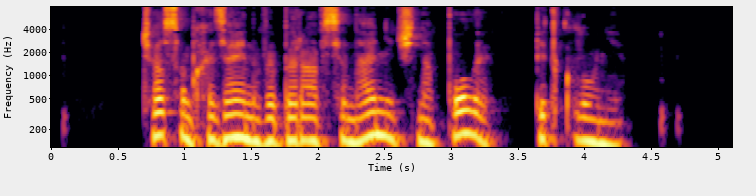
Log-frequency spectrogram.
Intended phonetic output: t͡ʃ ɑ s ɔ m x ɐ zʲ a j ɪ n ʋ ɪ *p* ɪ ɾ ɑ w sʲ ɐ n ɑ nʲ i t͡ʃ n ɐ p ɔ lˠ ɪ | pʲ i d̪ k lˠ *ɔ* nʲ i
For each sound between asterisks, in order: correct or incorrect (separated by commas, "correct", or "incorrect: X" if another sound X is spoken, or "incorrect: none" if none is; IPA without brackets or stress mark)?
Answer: incorrect: b, incorrect: u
